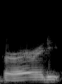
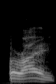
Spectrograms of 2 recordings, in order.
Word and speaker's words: Variety: was a person from Varity I think varet no yeah uh what's the name of that magazine variety thank you my fa I was saying it wrong my fault I was saying it all wrong yeah he exposed deadlock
